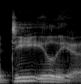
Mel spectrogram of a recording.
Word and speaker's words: D'Elia: I go D'Elia, and they're like, "Oh, is that it?" I go, "Yep." Yeah, D'Elia is actually how you say it.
